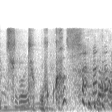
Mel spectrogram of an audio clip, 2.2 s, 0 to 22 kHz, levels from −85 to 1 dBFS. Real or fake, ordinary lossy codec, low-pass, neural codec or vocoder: real; none; none; none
